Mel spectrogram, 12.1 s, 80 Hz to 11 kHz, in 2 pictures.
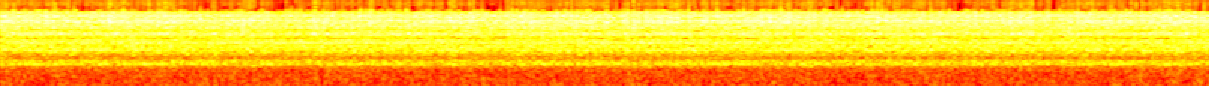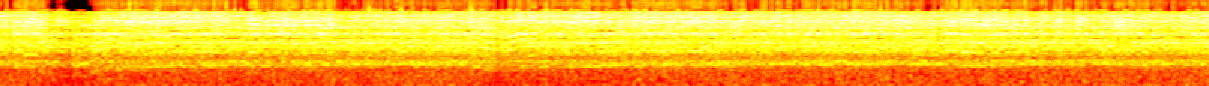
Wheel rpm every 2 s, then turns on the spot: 230, 230, 220, 190, 210, 230.
none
